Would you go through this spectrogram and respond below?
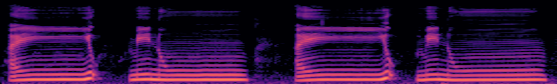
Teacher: اس لفظ کو ادا کرتے ہوئے ہمیں اس بات کا خیال رکھنا ہے کہ یہ حمزہ ساکن کو ہم جھٹکے سے پڑھیں گے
